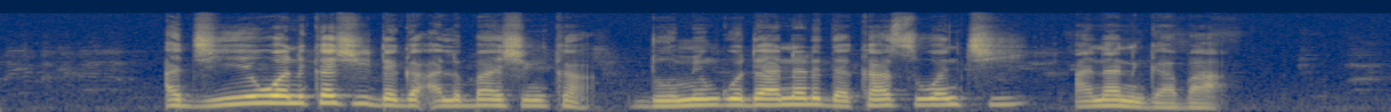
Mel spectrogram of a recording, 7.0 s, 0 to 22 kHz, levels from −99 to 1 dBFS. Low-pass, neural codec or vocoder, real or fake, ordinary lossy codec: 14.4 kHz; none; real; none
